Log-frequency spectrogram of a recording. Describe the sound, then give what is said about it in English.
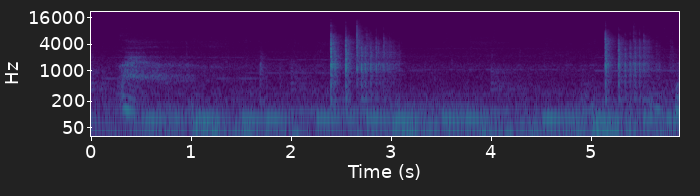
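Dice rattle and clatter across a tabletop twice, each roll a short, bright burst of tumbling clicks, with a quiet pause and a low background hum in between; the dice are rolled for a Constitution check or saving throw. “Do me a favor, uh, roll a Constitution check or saving throw.”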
